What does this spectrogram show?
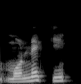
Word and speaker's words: monequi: no todas, o sea, la mayoría de las palabras son eh graves, tienen ese acento prosódico en la penúltima sílaba. Ajá. En este caso, monequi, ajá. El acento prosódico va en en Monequi.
